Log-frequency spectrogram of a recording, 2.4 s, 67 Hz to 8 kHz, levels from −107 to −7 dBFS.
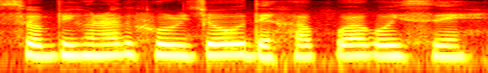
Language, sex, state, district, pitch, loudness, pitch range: Assamese, female, Assam, Kamrup Metropolitan, 215 Hz, -14 LUFS, 205-220 Hz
